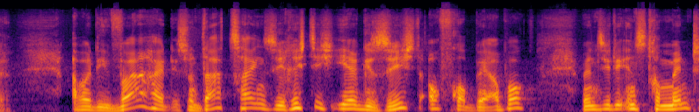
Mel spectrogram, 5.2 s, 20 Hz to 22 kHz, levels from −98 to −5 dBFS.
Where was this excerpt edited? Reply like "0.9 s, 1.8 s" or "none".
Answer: none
